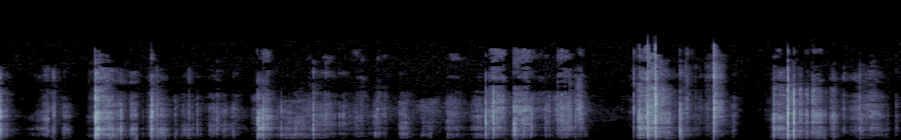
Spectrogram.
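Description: A small, closed, rectangular light-wood domino box is tapped and scratched with fingernails. Quiet, dry taps and crisp, scratchy bursts come in irregular clusters, bright and papery in tone with no low end. Each sound dies away almost instantly, with short silences between groups.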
